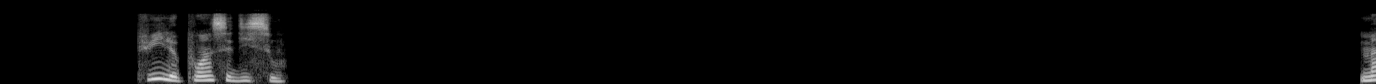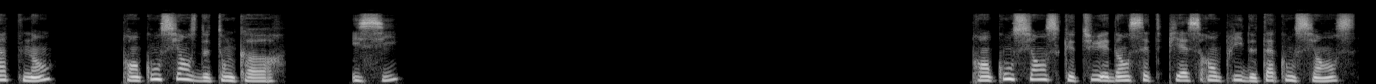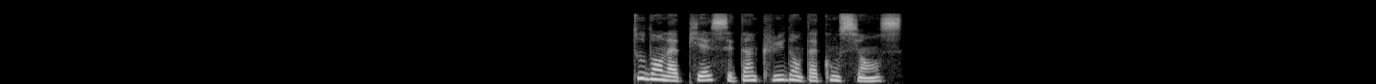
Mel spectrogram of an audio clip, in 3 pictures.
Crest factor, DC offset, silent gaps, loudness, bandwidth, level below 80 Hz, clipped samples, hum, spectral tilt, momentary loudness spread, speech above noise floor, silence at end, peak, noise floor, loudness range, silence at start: 20 dB; under 0.1%; none; -16 LUFS; 12 kHz; -66 dBFS; under 0.1%; none; -4 dB/octave; 8 LU; 71 dB; 4.75 s; -2 dBFS; -87 dBFS; 8 LU; 1.4 s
